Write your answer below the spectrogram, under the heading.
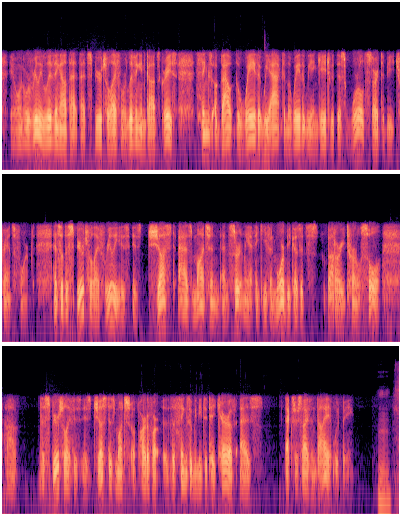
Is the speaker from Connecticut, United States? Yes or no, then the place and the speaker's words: yes; Stratford, Connecticut, United States; I grew up in Stratford, uh, product of the Catholic schools of the Diocese of Bridgeport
